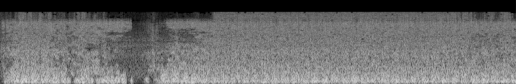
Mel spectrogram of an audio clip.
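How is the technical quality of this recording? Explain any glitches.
The speech drops in level three times in the first two seconds. From 0.00 to 0.11 s it falls by around 10 dB, from 0.66 to 0.77 s by a milder 5 dB or so, and from 0.93 to 1.94 s it sinks for about a second, bottoming out near 15 dB down. The pattern points to speech suppressed in double talk, likely from an echo canceller that could not tell this talker from loudspeaker echo while both sides spoke, and so attenuated the near-end voice along with the echo.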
